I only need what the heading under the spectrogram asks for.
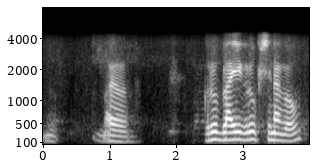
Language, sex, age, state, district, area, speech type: Bodo, male, 30-45, Assam, Kokrajhar, rural, conversation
